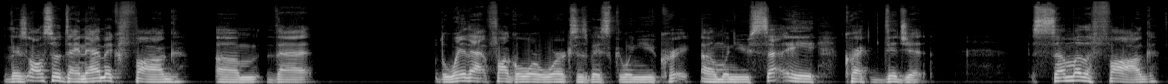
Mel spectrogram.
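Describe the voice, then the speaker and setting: A man with a hoarse, strained voice talks through a puzzle video as its host. He explains casually, rambling with lots of fillers and restarts, and keeps apologizing. His pitch sits at an ordinary middle height for a man. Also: unhurried, darkish tone.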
